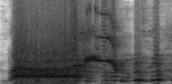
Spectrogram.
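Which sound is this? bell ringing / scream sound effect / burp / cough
scream sound effect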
